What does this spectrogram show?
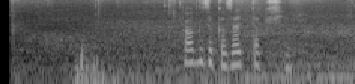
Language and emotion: Russian, neutral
